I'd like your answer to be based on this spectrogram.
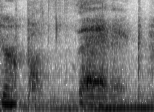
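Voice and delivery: slow, drawn-out whisper; hushed contempt. Retold or imitated. Daughter stopping mid-fight to address mom, contemptuous whisper. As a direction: drop to a whisper and stretch the insult. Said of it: "and I just stopped".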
